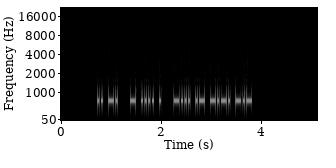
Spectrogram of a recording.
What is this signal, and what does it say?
Morse code, heard as a keyed tone, about 33 wpm, 700 Hz. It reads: IN THE BACK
